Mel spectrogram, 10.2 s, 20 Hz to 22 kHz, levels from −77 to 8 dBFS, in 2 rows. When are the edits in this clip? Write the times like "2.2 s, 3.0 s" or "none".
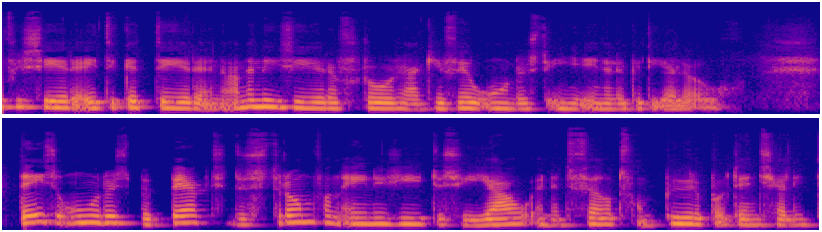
none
